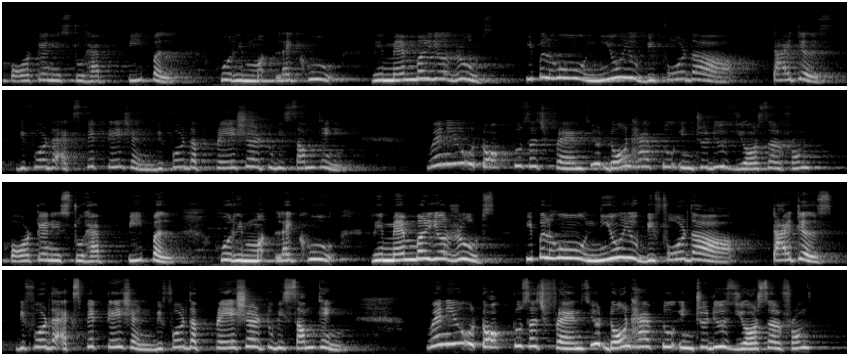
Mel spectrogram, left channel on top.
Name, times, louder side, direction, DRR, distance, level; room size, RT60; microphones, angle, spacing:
voice 1, 0.0-1.7 2.2-3.3 3.7-4.9 5.2-7.3 7.7-8.2 8.6-11.9 12.7-16.5, right 6 dB, 55° right, 19 dB, 0.4 m, -20 dB
21.0 x 10.0 x 3.5 m, 0.99 s
head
